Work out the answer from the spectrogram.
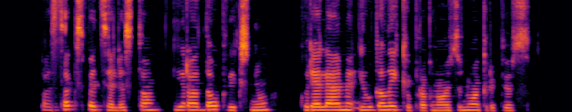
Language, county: Lithuanian, Vilnius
